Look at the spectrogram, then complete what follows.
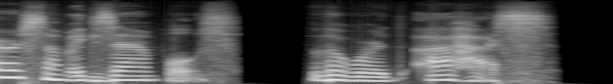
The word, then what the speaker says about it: ahas: The word ahas. The H is in the middle. Ahas. Ahas, meaning snake.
